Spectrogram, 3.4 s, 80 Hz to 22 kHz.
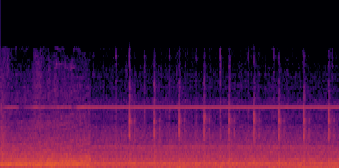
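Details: Vevor kit diesel air heater after error 10, battery dipping toward 13 V: faint steady ticking about four times a second from the dosing pump over a quiet hum while it tries and fails to light; owner suspects undervoltage, long fuel line needing priming.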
